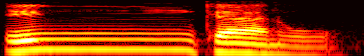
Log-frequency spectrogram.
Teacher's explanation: إن كانوا هنا نقطة مهمة أريد أن أنبه عليها، بأن الغنة، غنة الإخفاء تختلف حسب الحرف الذي بعدها، فإن كان الحرف الذي بعدها مرقق فترقق الغنة. إن كانوا، فهنا الغنة مرققة لأن الحرف الذي بعدها هو الكاف، والكاف من حروف الترقيق.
